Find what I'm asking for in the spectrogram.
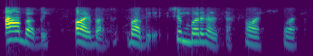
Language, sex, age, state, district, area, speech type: Goan Konkani, female, 30-45, Goa, Bardez, rural, conversation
